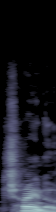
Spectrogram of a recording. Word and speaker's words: Qin: the first emperor of China who lived around 2,000 years ago and it is called the Chin Dynasty now chin is spelled q i n there are a variety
